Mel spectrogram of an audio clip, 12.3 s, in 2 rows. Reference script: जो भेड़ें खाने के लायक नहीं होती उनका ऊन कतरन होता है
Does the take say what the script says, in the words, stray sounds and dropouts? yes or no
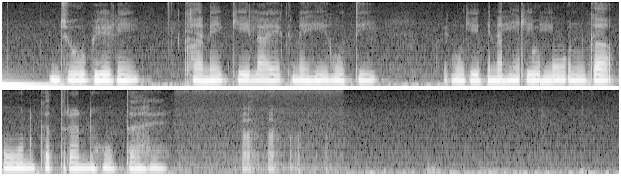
no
